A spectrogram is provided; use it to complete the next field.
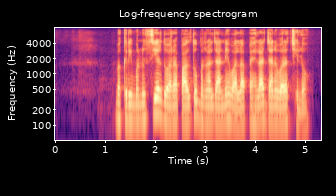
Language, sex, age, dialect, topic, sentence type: Magahi, male, 18-24, Northeastern/Surjapuri, agriculture, statement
